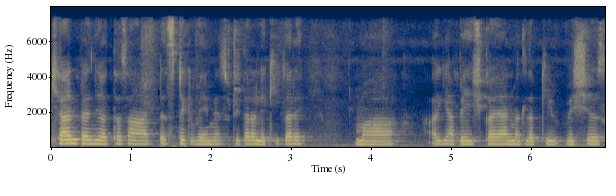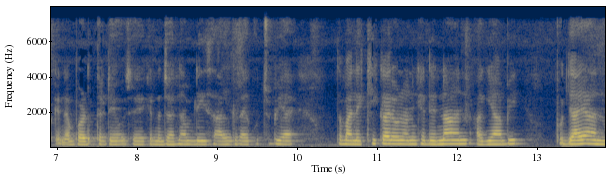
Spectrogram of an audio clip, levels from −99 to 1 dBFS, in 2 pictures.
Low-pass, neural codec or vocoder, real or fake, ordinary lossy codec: 7.2 kHz; none; real; AAC, 48 kbps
